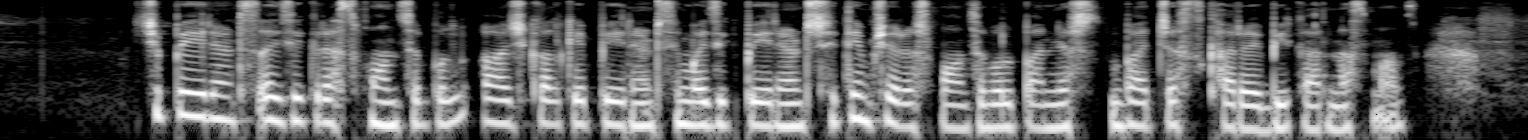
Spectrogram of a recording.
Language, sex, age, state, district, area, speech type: Kashmiri, female, 45-60, Jammu and Kashmir, Budgam, rural, spontaneous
